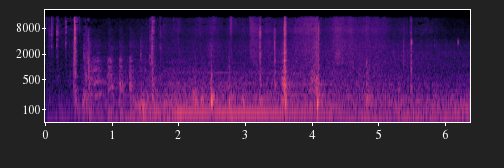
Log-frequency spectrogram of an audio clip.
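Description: A learner driver's car pulls away during a driving lesson, with a low, steady engine hum and a few sharp clicks and knocks spread across it. No voices are heard.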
